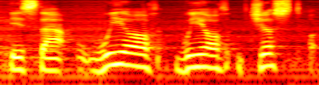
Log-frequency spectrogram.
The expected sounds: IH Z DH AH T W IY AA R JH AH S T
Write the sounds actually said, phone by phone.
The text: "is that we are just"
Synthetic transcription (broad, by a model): IH Z DH AH T W IY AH W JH AH S T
